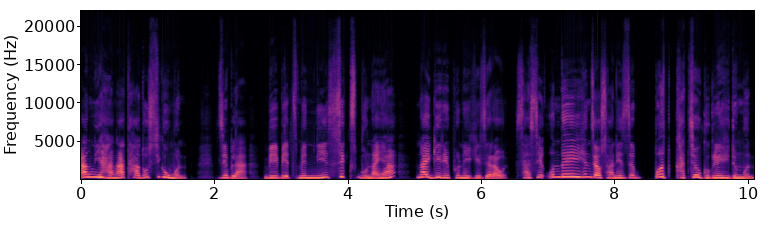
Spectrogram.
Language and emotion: Bodo, surprised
